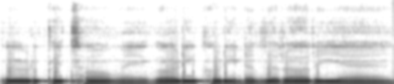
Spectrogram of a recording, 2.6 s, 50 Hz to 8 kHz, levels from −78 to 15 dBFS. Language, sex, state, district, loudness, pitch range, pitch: Hindi, male, Rajasthan, Bikaner, -11 LUFS, 125-135 Hz, 130 Hz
